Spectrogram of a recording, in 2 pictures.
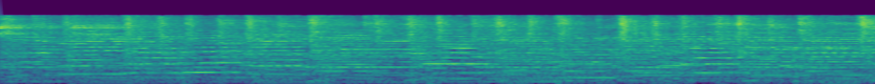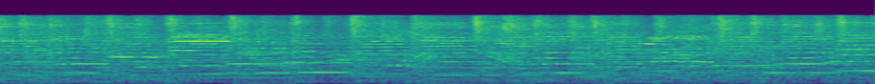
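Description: Irish traditional music played live by an ensemble: fiddles carry the tune with piano accordion, banjo and guitar, at a steady, lively rhythm.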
